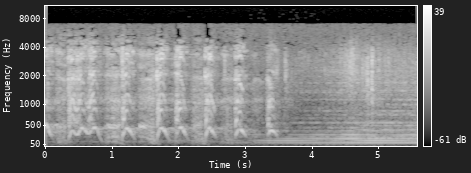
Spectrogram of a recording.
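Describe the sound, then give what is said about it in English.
A dog barks in a quick, rhythmic burst of about ten sharp yaps, then the barking stops and gives way to a drawn-out, whimpering whine. “Autumn burnt the trees bare, and Dog ran still further around fording creek, prowling graveyards, as was his custom, and back in the dusk to fire off volleys of barking that shook windows with every turn.”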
